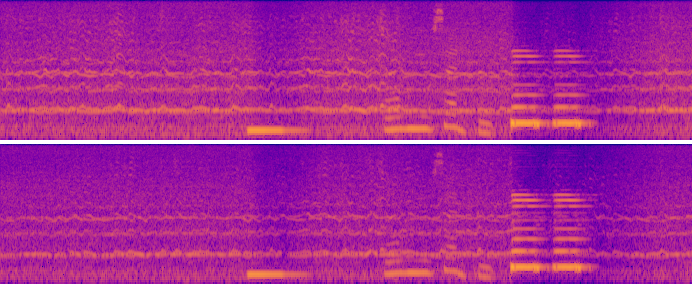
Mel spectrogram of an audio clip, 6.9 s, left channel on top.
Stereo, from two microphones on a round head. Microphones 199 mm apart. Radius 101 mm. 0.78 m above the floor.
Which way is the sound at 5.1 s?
60° right (ahead or behind).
